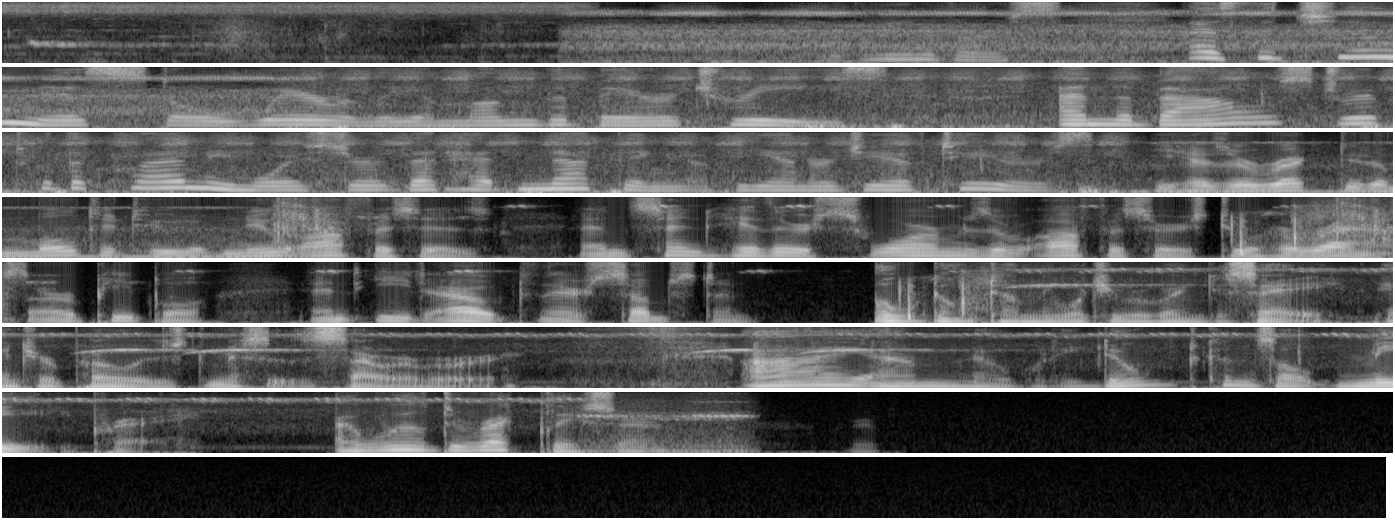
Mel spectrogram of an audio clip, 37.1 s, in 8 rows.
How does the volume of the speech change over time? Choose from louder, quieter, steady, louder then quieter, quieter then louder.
steady.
